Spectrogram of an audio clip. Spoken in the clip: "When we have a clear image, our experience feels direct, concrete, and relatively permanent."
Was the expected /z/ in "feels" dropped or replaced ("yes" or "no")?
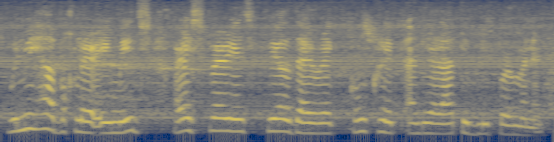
yes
